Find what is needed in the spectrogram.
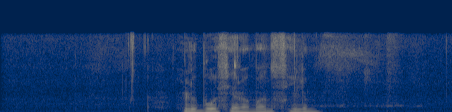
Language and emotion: Russian, neutral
